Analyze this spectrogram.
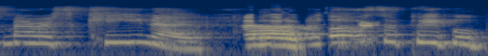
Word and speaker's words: maraschino: Oh yes, it's actually pronounced maraschino. Lots of people mispronounce it, but it's actually a marasca cherry. It's a morello cherry grown in Marasca, which is in Croatia. So it is actually pronounced maraschino.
